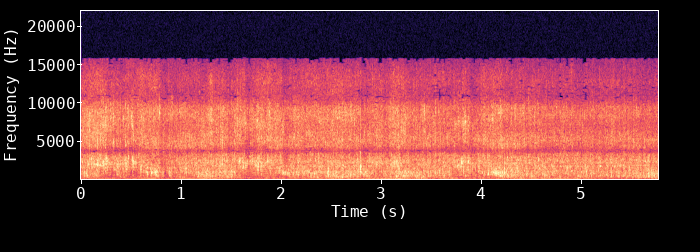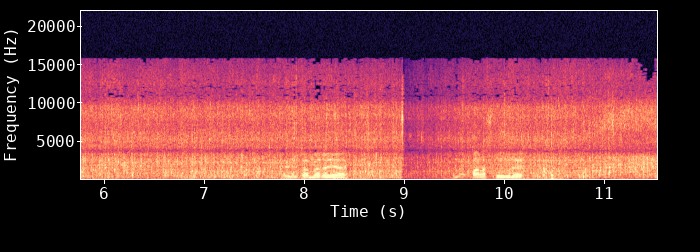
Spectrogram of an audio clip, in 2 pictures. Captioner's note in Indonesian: suara air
